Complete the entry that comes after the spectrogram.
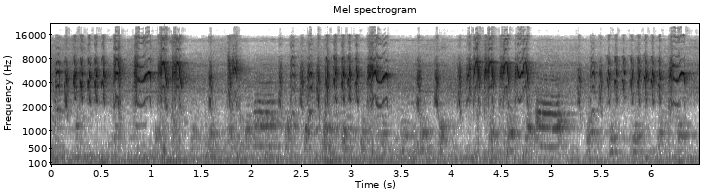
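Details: A sunbird delivers energetic, fast song, played as a lure to draw replies from other sunbirds: bursts of sharp, rapidly repeated high ticks ending in twisting whistled slurs, each burst separated by short gaps, several in sequence.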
